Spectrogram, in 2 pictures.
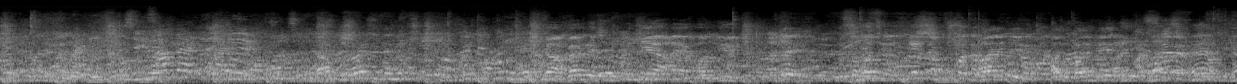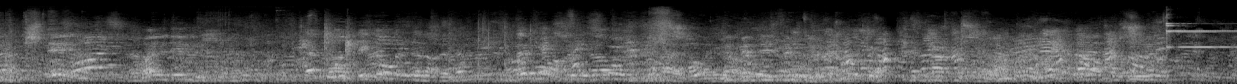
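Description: A crowd of men chatters loudly.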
